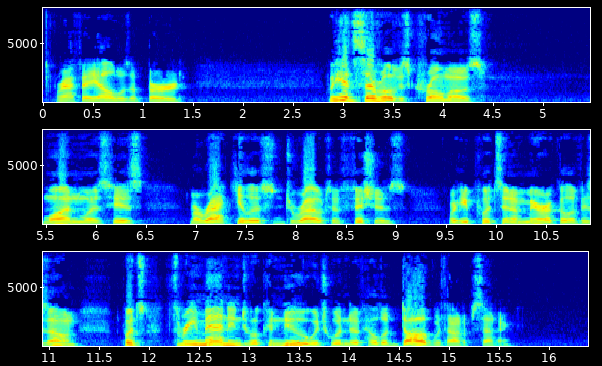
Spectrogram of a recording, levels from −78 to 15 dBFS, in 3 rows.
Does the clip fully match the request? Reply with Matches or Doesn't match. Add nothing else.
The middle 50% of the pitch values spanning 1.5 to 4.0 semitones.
Doesn't match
